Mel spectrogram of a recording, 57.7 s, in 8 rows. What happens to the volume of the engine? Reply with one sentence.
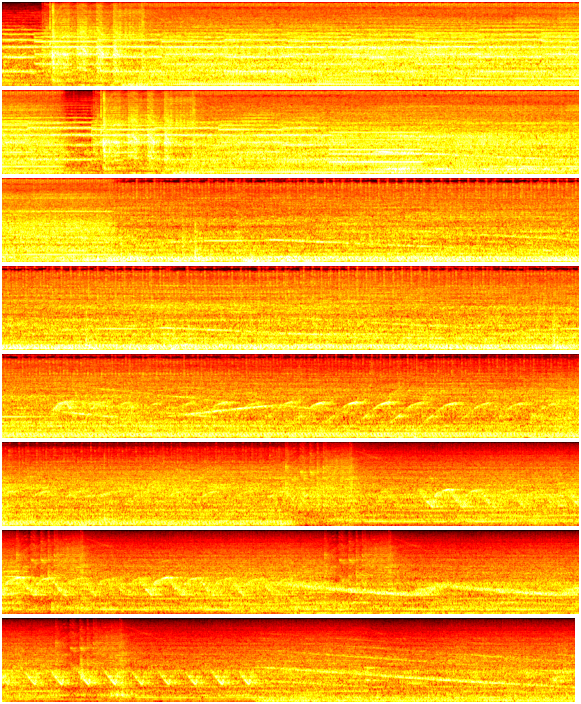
The volume of the engine goes down.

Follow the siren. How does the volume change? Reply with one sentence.
The volume of the siren goes down.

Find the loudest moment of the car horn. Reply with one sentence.
The loudest moment of the car horn is at 12 seconds.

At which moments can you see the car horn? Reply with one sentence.
You can hear the car horn from 11.2 to 12.6 s and from 43.0 to 43.6 s.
